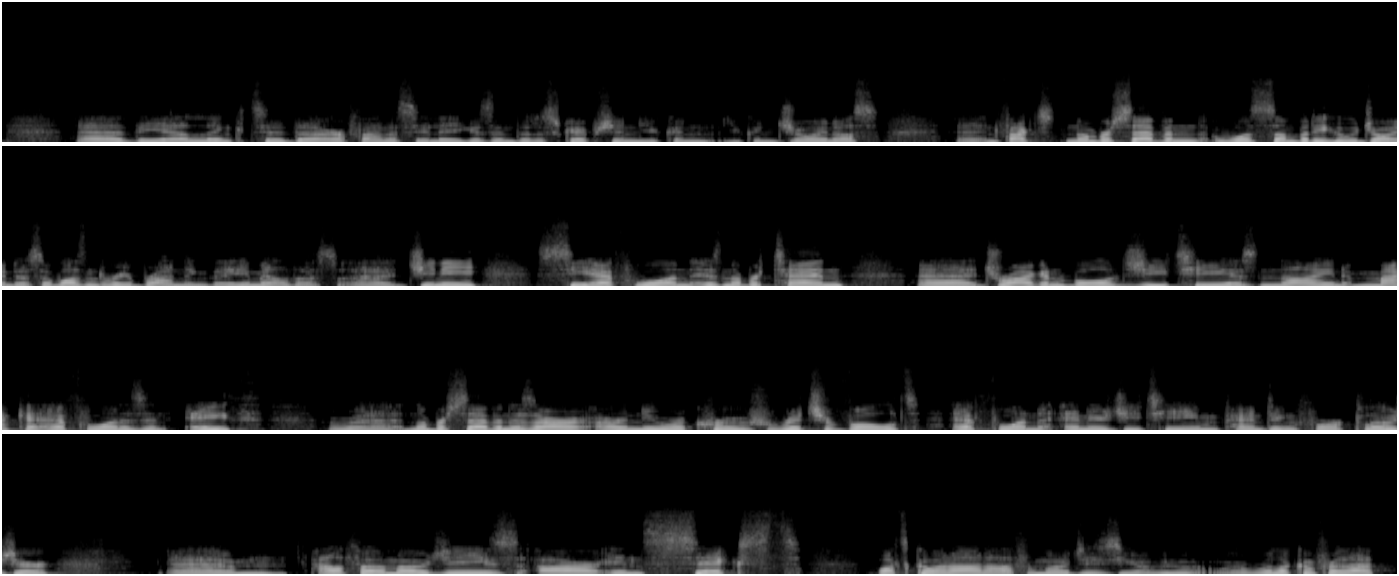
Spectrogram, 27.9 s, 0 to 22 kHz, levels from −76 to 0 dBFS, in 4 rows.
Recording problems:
muffled; slightly; fading above 2.5 kHz

